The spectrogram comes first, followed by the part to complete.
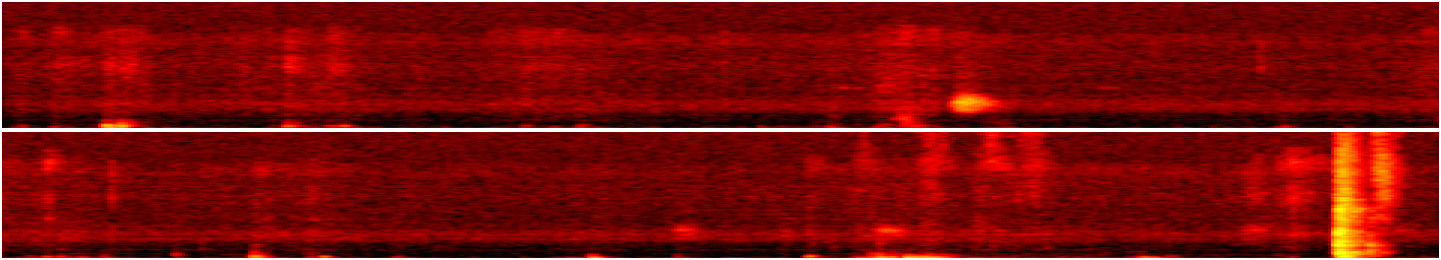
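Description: Soft thumps, light scratching and a faint steady hum in a quiet room, with no clear animal voice.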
